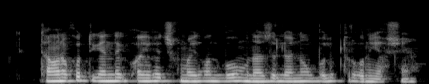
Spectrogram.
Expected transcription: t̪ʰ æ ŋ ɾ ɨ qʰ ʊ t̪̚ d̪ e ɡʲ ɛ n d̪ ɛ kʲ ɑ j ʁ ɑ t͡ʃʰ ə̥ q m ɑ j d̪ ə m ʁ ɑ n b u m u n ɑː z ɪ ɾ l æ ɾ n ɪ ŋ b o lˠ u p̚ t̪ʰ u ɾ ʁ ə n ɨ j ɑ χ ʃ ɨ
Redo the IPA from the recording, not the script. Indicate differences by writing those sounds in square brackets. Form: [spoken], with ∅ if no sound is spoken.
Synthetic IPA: t̪ʰ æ ŋ ɾ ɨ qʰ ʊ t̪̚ d̪ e ɡʲ ɛ n d̪ ɛ kʲ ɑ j ʁ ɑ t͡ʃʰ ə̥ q m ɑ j d̪ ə [∅] ʁ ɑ n b u m u n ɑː z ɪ ɾ l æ ɾ n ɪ ŋ b o lˠ u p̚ t̪ʰ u ɾ ʁ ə n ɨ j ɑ χ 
